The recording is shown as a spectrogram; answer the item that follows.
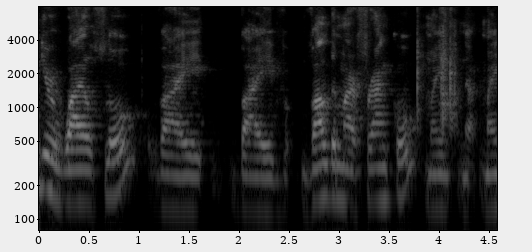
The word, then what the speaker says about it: Waldemar: It's It's called Find Your Wild Flow by by Voldemar Franco. My my name is spelled W A Lde M A R.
